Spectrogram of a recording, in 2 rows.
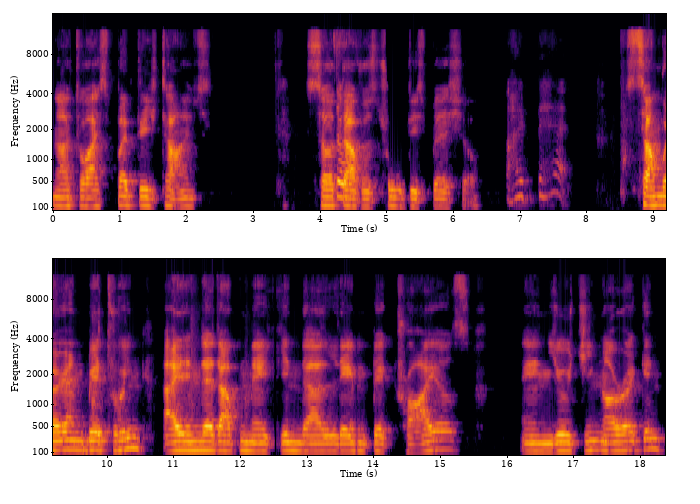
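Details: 40-year-old man about two years after a right-hemisphere ischemic stroke affecting his left side and part of his tongue and mouth, who relearned to speak: dysarthria after stroke.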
